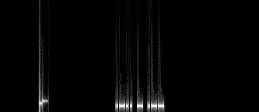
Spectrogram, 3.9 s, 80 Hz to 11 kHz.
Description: Morse code, heard as a keyed tone, about 46 wpm, 700 Hz. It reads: LTW
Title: USA Call Sign Postfixes - 3 Letters 45wpm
